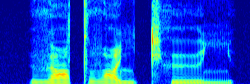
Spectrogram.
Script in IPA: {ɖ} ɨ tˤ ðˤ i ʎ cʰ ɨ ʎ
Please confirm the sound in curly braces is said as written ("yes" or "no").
no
